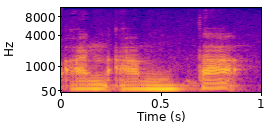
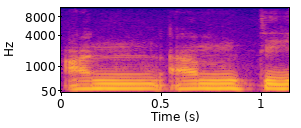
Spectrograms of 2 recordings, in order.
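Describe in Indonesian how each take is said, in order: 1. Kata itu berakhir dengan vokal a. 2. Kata itu berakhir dengan vokal i. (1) "harusnya dibaca ta" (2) "Ti ya, harusnya dibaca ta"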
